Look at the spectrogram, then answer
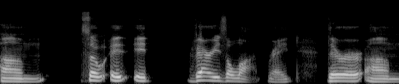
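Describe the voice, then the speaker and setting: The man's voice is fairly high in pitch, with a dark, mellow tone and lively intonation. The sound is dry and close with no echo, over a quiet background. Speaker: professor. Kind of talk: lecture. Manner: fast; halting with fillers.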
